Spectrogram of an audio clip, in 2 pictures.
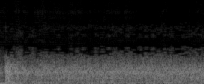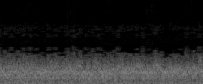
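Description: Steady static hiss that starts abruptly and holds at an even level.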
